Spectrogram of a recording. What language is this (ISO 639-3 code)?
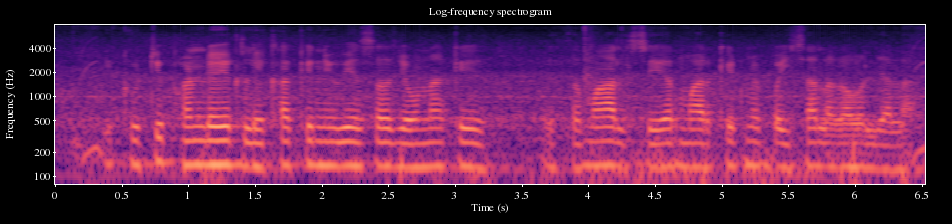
bho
